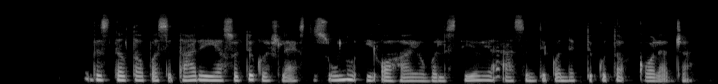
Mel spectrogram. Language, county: Lithuanian, Kaunas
